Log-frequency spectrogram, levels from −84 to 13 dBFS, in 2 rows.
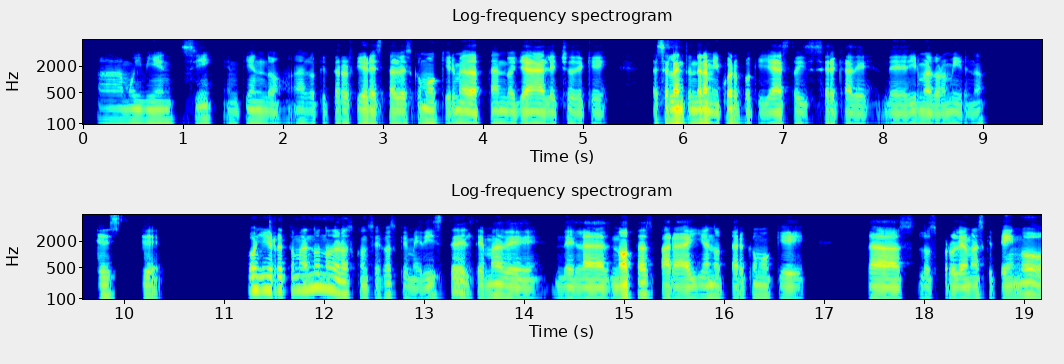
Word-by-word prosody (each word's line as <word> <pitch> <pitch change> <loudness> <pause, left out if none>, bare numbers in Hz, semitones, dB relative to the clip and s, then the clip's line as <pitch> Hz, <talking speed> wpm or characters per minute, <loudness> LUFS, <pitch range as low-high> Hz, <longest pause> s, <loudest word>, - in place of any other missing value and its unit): Ah 110 0 -12
muy 110 0 -9
bien, 105 0 -7
sí, 125 +3 -9
entiendo 100 -1 -9
a 100 - -9
lo 100 -2 -14
que 95 - -18
te 95 - -9
refieres, 100 0 -1
tal 100 -1 -1
vez 100 0 -2
como 105 -2 -3
que - - -12
irme 100 0 -1
adaptando 95 +1 +3
ya 95 0 +8
al 95 - -1
hecho 95 +1 -4
de 95 0 -5
que, 90 -1 -8 0.4
hacerla 110 0 +5
entender 105 0 +4
a - - +11
mi 90 -1 -2
cuerpo 100 -3 0
que 95 - -13
ya 95 0 +6
estoy 95 0 -4
cerca 90 -1 -3
de 85 -1 -8
de 90 -1 -5
irme 95 -1 -3
a - - 0
dormir, 90 +1 -7
¿no? 95 +3 -15 0.7
Este 105 0 -6 0.8
oye, 165 -1 +2
y - - +2
retomando 165 +3 -1
uno 175 -2 -1
de - - +5
los 125 -2 0
consejos 110 +3 -9
que 100 -4 -12
me 90 -1 -9
diste, 95 -5 -3
el - - -2
tema 105 +1 0
de 90 -2 -1
de 95 -3 -4
las 95 -1 +3
notas 105 +5 +5
para 95 -2 +3
ahí 95 +1 +3
anotar 100 -1 -3
como 100 -1 -8
que 95 -1 -3 0.6
las 95 -1 +4
los 95 -2 -11
problemas 95 +1 +1
que - - -19
tengo 100 +4 +2
100 Hz, 195 wpm, -28 LUFS, 95-105 Hz, 0.8 s, a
